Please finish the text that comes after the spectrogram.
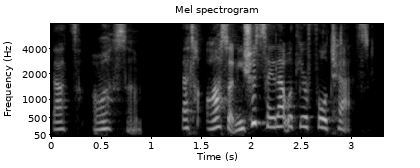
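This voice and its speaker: A woman's voice: on the high side, a little fast, fairly bright tone. A woman playing a quirky, dreamy, earnest manic pixie dream girl in an improvised comedy interview, gushing and whimsically dramatic. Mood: intense, dramatic.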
